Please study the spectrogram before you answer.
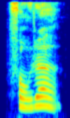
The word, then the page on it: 否认: fǒu rèn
